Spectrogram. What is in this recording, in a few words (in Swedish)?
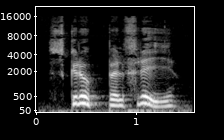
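"skrupelfri", Swedish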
